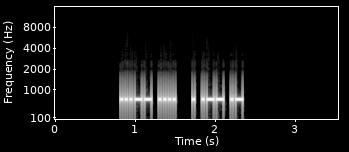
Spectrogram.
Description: Morse code, heard as a keyed tone, about 38 wpm, 700 Hz. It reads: 3H EWA
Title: Winter Field Day Exchanges Encore 40wpm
